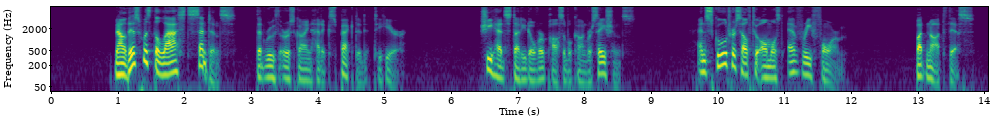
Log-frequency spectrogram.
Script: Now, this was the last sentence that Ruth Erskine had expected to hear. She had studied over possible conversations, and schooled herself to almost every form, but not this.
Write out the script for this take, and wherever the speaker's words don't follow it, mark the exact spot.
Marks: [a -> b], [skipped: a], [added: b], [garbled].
Now, this was the last sentence that Ruth Erskine had expected to hear. She had studied over possible conversations, and schooled herself to almost every form, but not this.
